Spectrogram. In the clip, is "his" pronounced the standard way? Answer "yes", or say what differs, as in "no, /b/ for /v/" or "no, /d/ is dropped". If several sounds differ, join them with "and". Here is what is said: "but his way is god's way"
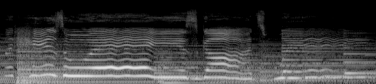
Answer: yes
